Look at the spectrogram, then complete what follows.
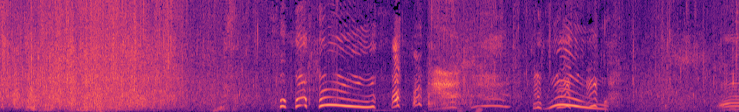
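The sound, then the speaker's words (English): A loud rush of splashing water fills the opening seconds as people walk into freezing ocean water for a cold plunge, then fades as several people let out sharp, rising shrieks and yelps. “together, sometimes as a New Year's Day tradition, and jump into the freezing ocean.”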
